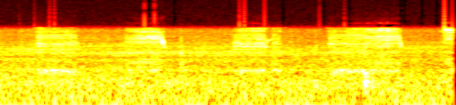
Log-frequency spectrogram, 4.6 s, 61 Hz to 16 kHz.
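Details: Owls at night, 4:31–4:40 AM, 15 November 2015, with an adult bringing rats to owlets; four drawn-out, breathy screeching hisses, each nearly half a second long, follow one another at roughly one-second intervals over a soft hum.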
